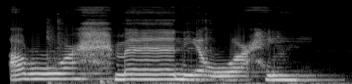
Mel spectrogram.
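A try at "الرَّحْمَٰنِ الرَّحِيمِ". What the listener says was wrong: Oke, huruf ro-nya jangan wa. Ar-Rahmanir-Rahim. Jangan Ar-Rahmanir-Rahim. Ar-Rahmanir-Rahim. Rahim. Rahim. Jadi huruf ro jangan sampai ro. Ar-Rahmanir-Rahim. Roh. Jangan roh. Jadi kayak ada hamzah, ada fathahnya. Ar-Rahmanir-Rahim.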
